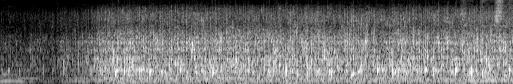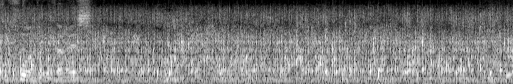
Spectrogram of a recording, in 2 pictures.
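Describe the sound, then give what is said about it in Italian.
Water in a cistern tank, captured on a decades-old portable tape recorder: a continuous rushing trickle that starts a little quieter, then holds at an even, full level with no breaks. “E questo è il rumore dell'acqua della cisterna che io tanti anni fa con il registratore portatile l'ho messo sopra la vasca, ho registrato sto rumore”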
